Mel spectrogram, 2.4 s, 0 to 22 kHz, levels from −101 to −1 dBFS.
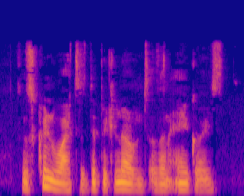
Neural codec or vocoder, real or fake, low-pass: vocoder, 44.1 kHz, 128 mel bands every 512 samples, BigVGAN v2; fake; 9.9 kHz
